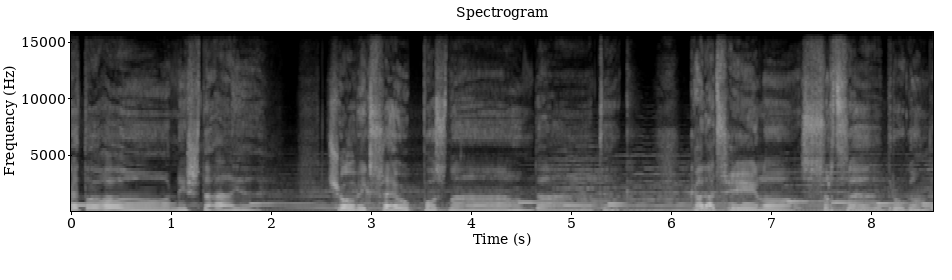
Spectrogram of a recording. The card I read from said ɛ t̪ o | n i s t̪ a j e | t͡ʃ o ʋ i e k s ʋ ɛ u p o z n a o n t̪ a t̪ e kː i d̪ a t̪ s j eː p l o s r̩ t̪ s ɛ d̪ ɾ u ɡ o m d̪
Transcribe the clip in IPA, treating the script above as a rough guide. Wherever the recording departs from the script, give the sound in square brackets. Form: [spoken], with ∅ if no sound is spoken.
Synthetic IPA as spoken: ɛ t̪ o | n i [ʃ] t̪ a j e | t͡ʃ o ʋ [j] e k s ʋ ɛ u p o z n a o n [d̪] a t̪ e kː [a] d̪ a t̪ s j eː [∅] l o s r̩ t̪ s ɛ d̪ ɾ u ɡ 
